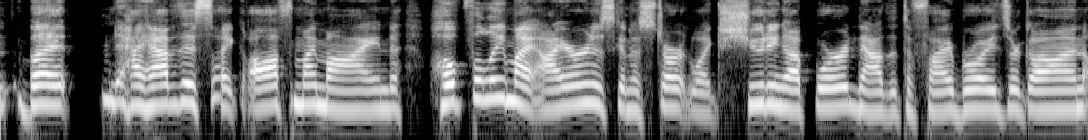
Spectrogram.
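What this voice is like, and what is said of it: Slightly hoarse voice. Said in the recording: “my voice is a little hoarse actually from the surgery”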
